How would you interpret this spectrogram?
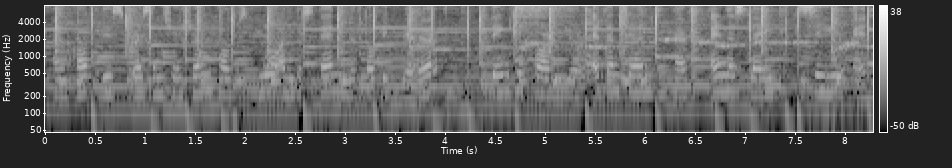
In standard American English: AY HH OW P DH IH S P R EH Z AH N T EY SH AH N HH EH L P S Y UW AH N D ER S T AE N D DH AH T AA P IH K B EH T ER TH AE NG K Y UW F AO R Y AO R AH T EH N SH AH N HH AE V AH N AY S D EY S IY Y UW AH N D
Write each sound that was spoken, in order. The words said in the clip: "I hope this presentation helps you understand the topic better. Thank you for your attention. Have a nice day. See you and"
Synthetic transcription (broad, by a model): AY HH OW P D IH S P R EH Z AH N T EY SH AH N HH EH L P S Y UW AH N D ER S T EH N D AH T AA P IH K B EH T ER T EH NG K Y UW F AO R Y AO R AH T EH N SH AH N HH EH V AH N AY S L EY S IY Y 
